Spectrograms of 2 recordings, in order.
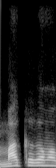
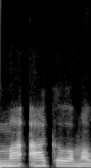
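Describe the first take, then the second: First: The two words run together with no break. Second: The second word starts separately with its own vowel. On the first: The speaker calls it wrong. "মাকরমা বলা যাবে না" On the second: The speaker calls it right. "মা আকরমা বলতে হবে"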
